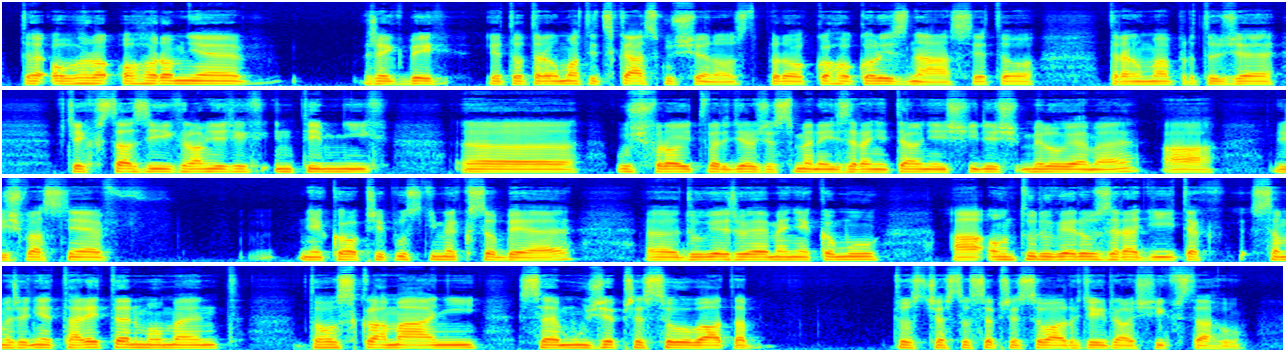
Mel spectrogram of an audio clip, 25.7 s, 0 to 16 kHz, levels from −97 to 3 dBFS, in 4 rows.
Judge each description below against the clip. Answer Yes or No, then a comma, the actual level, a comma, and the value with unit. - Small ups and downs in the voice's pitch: Yes, narrow, 1.5 semitones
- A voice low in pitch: Yes, low, 115 Hz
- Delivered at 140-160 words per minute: Yes, average, 155 wpm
